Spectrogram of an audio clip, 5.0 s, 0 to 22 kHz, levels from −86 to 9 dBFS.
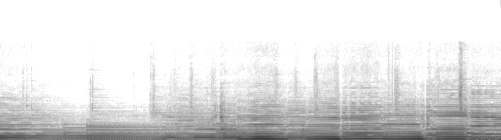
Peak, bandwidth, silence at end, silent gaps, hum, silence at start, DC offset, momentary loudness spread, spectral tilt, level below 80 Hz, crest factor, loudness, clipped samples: -10 dBFS; 9 kHz; 0 s; none; none; 0 s; under 0.1%; 13 LU; -6.5 dB/octave; -58 dBFS; 14 dB; -23 LUFS; under 0.1%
